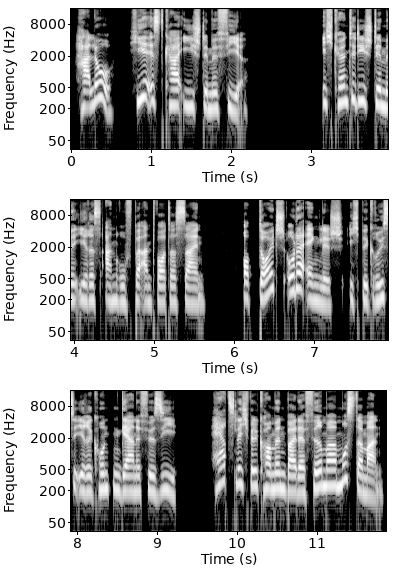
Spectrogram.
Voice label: KI-Stimme

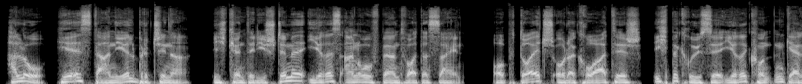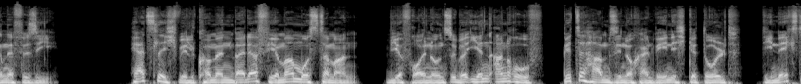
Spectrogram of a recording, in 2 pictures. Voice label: Sprecher Telefonansagen

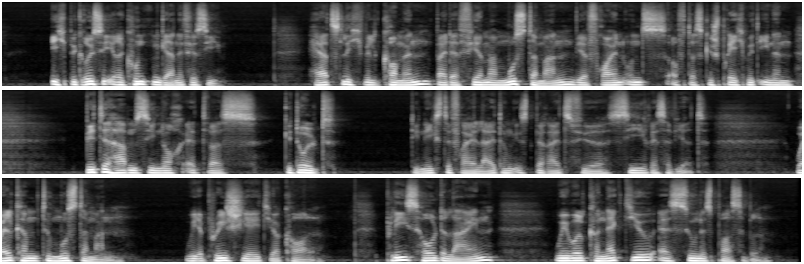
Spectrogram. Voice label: KI-Stimme

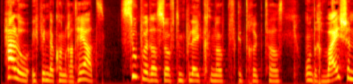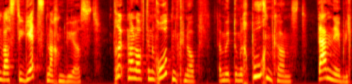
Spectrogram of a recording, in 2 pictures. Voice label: Kinder Neutral, Kinderstimmen

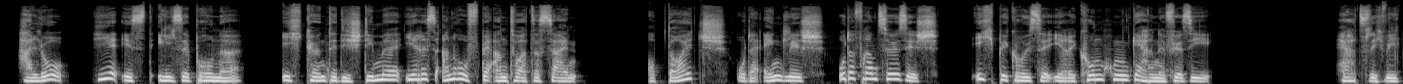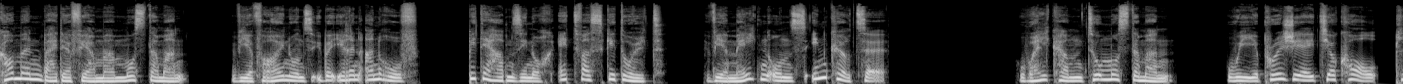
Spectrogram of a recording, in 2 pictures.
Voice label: Sprecher Telefonansagen

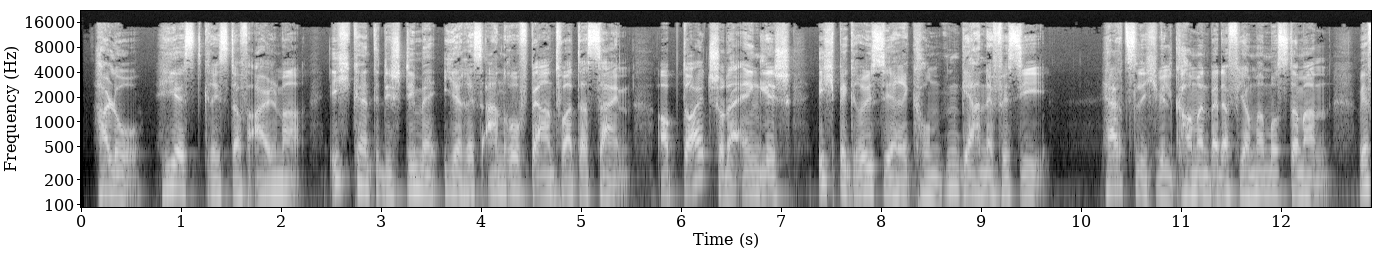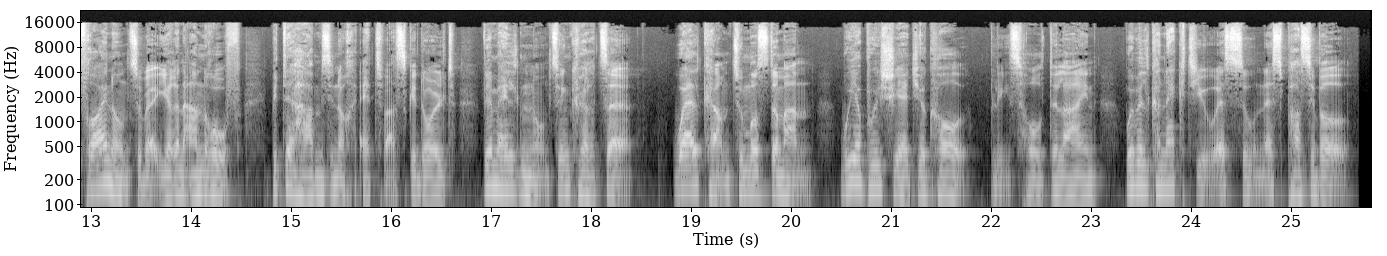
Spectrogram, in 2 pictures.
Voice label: Sprecher Telefonansagen

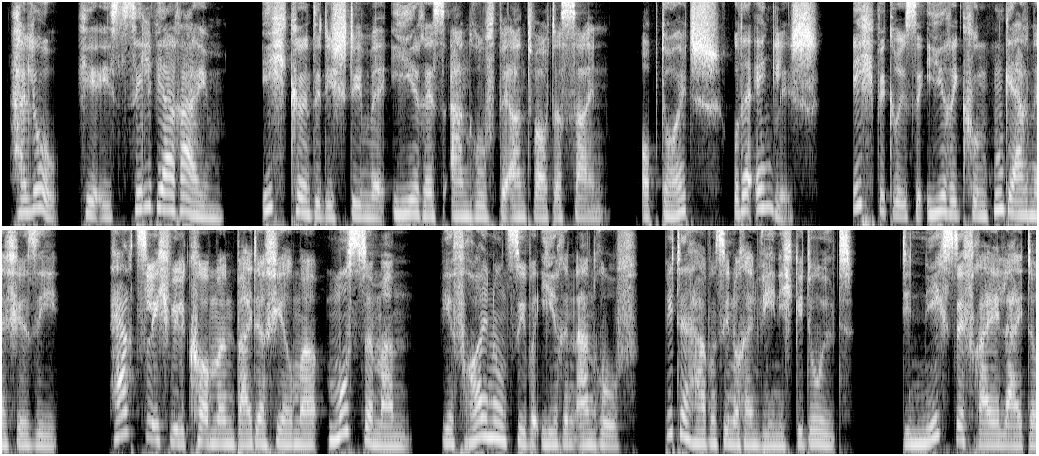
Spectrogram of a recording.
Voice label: Telefonansagen

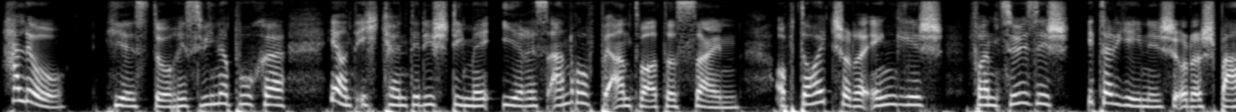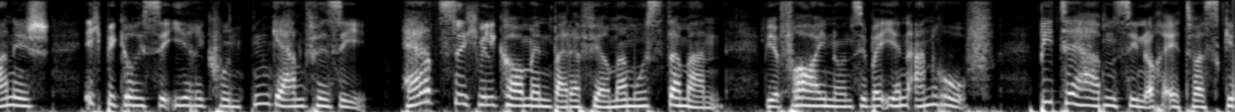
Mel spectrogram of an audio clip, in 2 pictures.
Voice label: Sprecher Telefonansagen

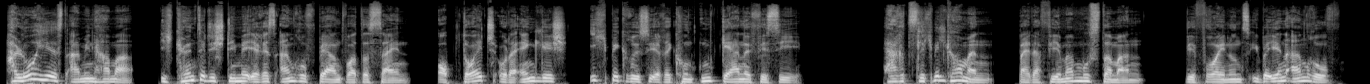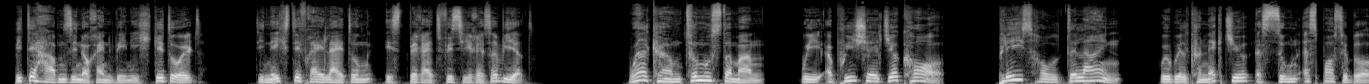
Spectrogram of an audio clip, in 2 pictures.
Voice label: Telefonansagen, männliche Sprecher

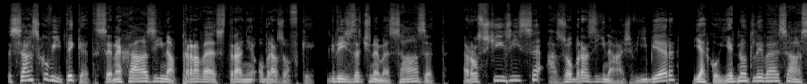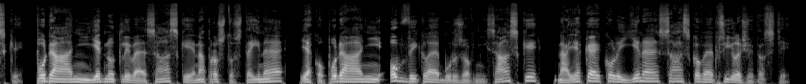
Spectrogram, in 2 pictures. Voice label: Sprecher Native speaker

